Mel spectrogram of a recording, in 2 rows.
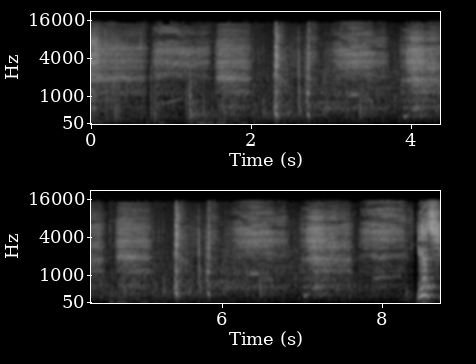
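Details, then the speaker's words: Acted scene of an asthma attack in a child who did not bring an inhaler to school after playing a game: repeated harsh, effortful gasping breaths, about 19 a minute, with room noise. "having an asthma attack is it bad yes I think so I'll call 911"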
